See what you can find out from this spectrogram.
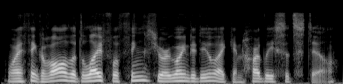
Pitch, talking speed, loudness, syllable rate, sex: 145 Hz, 315 wpm, -17 LUFS, 6.8 syllables/s, male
